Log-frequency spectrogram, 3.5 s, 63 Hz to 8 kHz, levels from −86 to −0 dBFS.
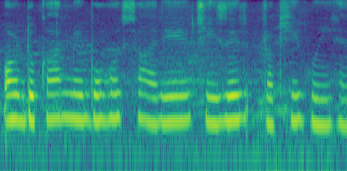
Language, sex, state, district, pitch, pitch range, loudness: Hindi, male, Madhya Pradesh, Bhopal, 270 Hz, 255-275 Hz, -17 LUFS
